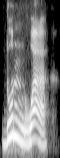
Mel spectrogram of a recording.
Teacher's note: Dunwa, tanwin ya, itu di situ tempatnya dhamma, tanwin ketemu dengan huruf waw. Dhamma tanwin ketemu dengan huruf waw, tanwin ketemu dengan huruf waw, idgham bi gunnah, diidghamkan, ditasdidkan disertai dengan gunnah. Wal alif lam qamariyah disukunkan ke lam, wal ka-nya mad tabi'i alif dibaca 2 harakat.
